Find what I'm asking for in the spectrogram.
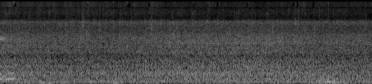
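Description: Steady, dense rain falls continuously outdoors, a loud and even wash of noise with no breaks and no voices.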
